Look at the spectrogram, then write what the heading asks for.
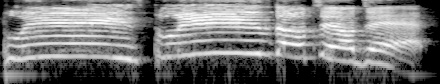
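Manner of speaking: little Theo begging his brothers' secret stays. Acted. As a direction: beg with a touch of a whimper. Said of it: "Theo begged".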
